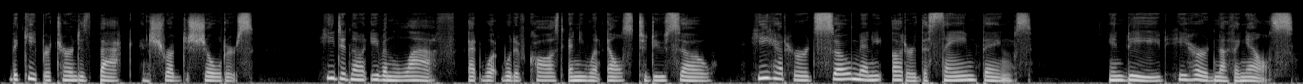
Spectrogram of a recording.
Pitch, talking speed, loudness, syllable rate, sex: 195 Hz, 175 wpm, -18 LUFS, 4.9 syllables/s, female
